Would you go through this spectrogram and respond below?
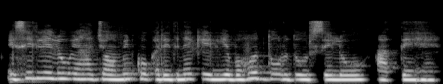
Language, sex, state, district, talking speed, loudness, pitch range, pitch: Hindi, female, Uttar Pradesh, Etah, 190 wpm, -14 LUFS, 220-245 Hz, 225 Hz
